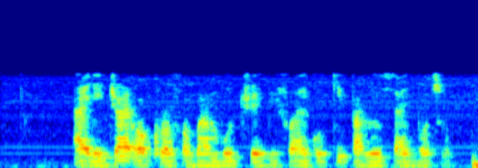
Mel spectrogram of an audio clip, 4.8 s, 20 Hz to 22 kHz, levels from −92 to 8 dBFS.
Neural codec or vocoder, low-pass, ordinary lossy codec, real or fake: none; 3.6 kHz; none; real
